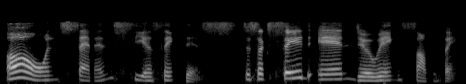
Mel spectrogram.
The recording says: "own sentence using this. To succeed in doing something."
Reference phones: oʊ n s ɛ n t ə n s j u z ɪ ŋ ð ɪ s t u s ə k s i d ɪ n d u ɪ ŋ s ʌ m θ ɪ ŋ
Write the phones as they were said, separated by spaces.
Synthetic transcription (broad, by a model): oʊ n s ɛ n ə n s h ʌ s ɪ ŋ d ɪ s t u s ə k s i d ɪ n d u ɪ ŋ s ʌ m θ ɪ ŋ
